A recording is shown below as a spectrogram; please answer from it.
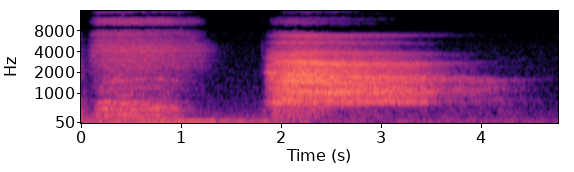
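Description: Slow, deep breaths during a neck-stretching yoga session: a soft exhale that fades, a brief pause, then a fuller, louder breath that tapers off gradually, close and alone without talk.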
